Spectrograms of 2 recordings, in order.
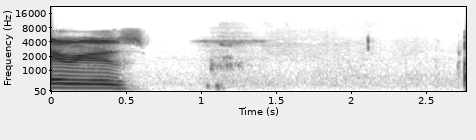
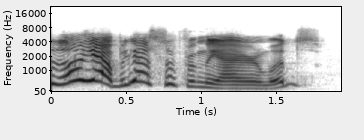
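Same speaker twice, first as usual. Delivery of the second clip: chirpy waitress; 8 semitones higher, faster than usual. Acted. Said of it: "She goes".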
